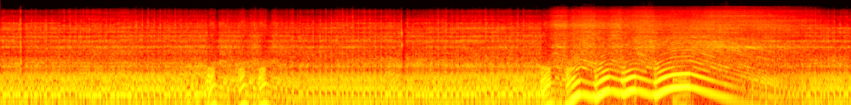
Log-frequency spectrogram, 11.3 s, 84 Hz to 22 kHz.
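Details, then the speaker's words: 1989 Husqvarna 254 G two-stroke chainsaw after carburetor refurbishment, idle about 3000 rpm, 13,000+ rpm unloaded: even idle burble with several quick throttle blips that rev cleanly and drop back; healthy. "Sounds like a good speed right about here 13.000+ RPM with no load ... and to think this saw is 35 years old (1989)"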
